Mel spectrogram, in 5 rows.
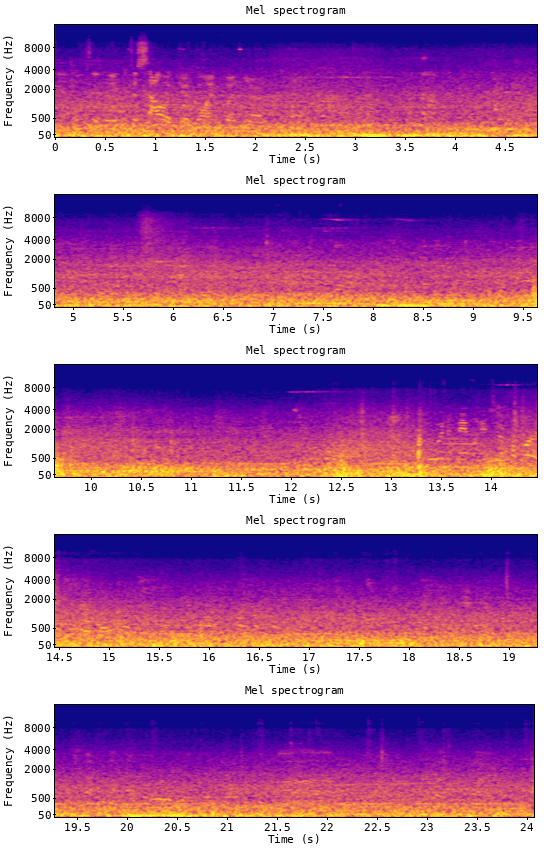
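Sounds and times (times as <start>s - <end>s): pedestrians' voices: 0.0s - 24.0s
road traffic rumble: 0.0s - 24.0s.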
